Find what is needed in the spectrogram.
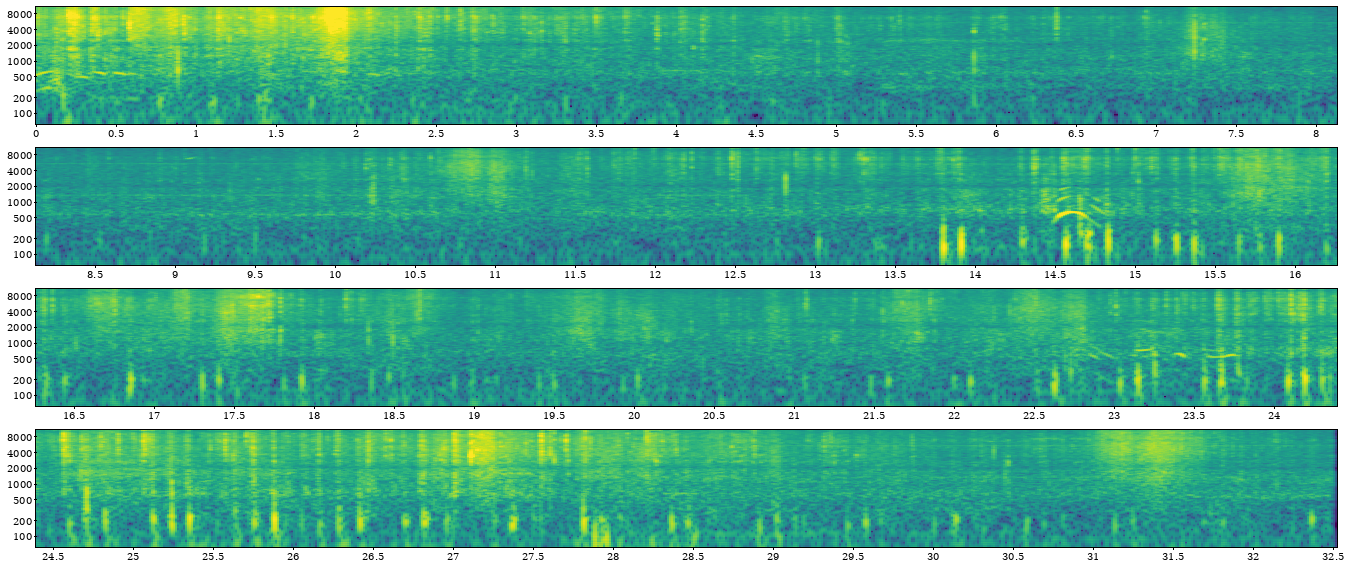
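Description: Ridden horse's hoofbeats on grass at trot and canter, a soft rhythmic drumming that grows louder in the middle and again in the second half.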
